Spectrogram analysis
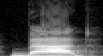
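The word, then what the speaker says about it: bade: बैड बी ए डी बैड और बी ए डी ई बेड.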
